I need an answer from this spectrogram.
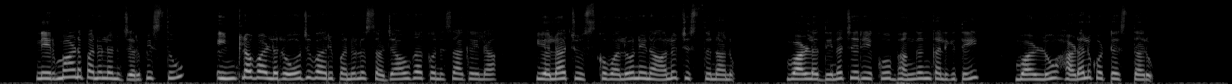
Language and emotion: Telugu, fearful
